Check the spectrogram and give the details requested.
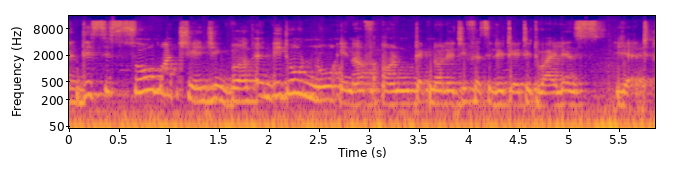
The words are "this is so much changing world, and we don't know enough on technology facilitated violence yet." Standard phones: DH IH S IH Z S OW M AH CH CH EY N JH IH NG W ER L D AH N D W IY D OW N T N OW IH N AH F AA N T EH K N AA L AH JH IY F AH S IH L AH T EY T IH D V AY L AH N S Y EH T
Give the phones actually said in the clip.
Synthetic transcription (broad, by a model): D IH S IH Z S OW M AH CH CH EY N JH IH NG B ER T AH N D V IY D OW N T N OW IH N AH F AA N T EH K N AA L AH JH IY F AH S IH L AH T EY T IH D V AY L AH N S Y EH T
